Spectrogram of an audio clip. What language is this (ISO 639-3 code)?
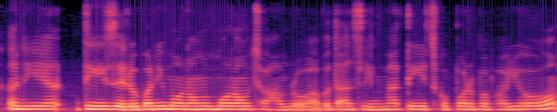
nep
